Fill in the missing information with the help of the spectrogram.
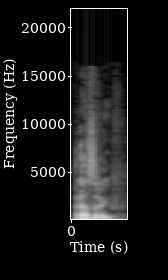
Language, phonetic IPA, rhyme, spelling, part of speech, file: Russian, [rɐzˈrɨf], -ɨf, разрыв, noun, Ru-разрыв.ogg
- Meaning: 1. rupture 2. explosion 3. break, gap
